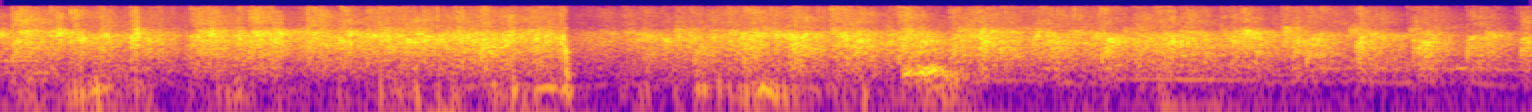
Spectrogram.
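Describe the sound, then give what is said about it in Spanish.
Sustained applause from an audience at the end of a presentation: dense, continuous clapping fills the whole stretch, briefly thinning once partway before surging back at full strength. “dame un aplauso”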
